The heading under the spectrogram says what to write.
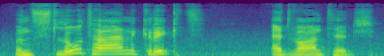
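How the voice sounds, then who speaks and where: A man's voice: a little high, expressive, extremely slow. A man acting as game master, narrating an improvised tabletop game and calling for checks.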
